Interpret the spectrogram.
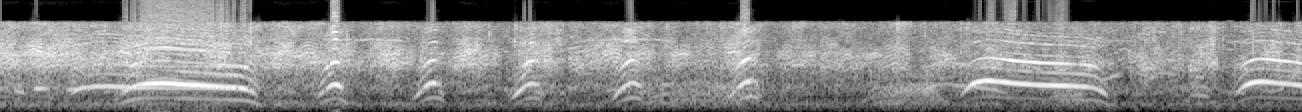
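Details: Flock of laying ducks in Vietnam, herded across the fields and onto a boat to move on; loud, nasal quacks with arched tones come in quick overlapping bursts, some drawn out, over a steady background hum.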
